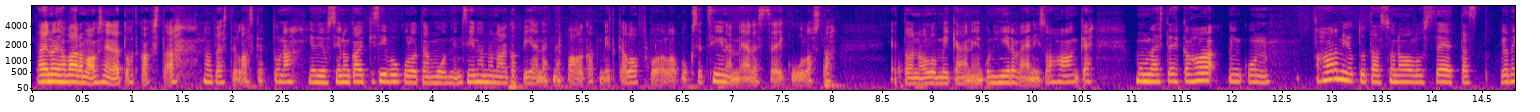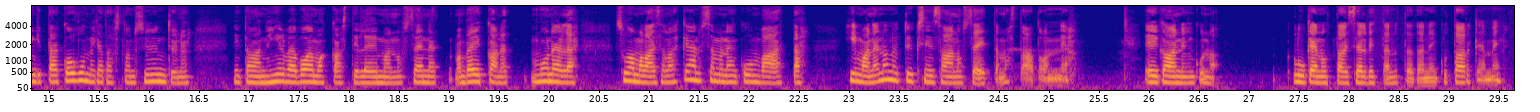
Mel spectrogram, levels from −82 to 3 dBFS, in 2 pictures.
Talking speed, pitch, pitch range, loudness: 200 wpm, 195 Hz, 180-210 Hz, -20 LUFS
